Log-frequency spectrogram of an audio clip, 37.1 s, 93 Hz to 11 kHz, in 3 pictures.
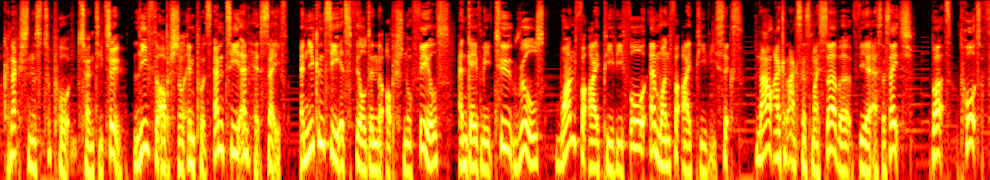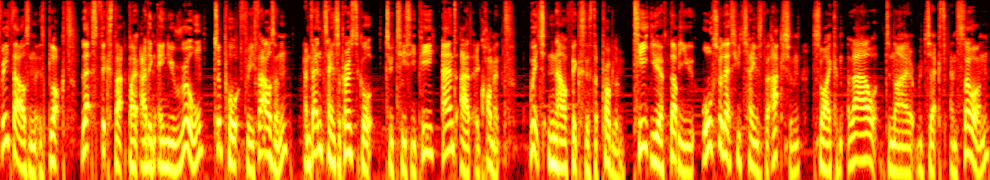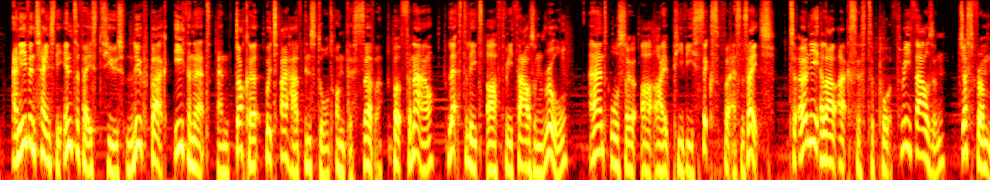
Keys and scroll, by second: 0.2 Tab, 3.0 Return, 3.6 Down, 4.2 Return, 4.8 Down, 5.3 Up, 9.3-10.2 typing, 10.4 Return, 13.3 Up, 13.8 Return, 14.9-15.8 typing, 17.8 Return, 20.7 Tab, 21.4 Tab, 22.2 Return, 23.2 Down, 24.9 Return, 26.5 Down, 27.8 Tab, 28.8 Return, 29.6 Return, 30.3 Return, 31.0 Return, 31.8 Down, 32.2 Return, 33.0 Return, 33.5 Down, 33.9 Return, 34.6 Tab, 35.2-36.1 typing, 36.8 super+v.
